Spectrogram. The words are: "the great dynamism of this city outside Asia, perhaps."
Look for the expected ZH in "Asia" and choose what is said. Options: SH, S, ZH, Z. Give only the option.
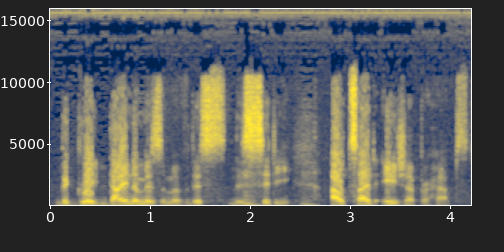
ZH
